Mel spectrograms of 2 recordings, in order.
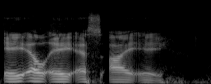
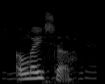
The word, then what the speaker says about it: Alasia: Pronounce A-L-A-S-I-A. Can you see that word in your head? Alasa. Alasa? Yeah. You didn't say any I's. There was an I before the A. Oh. Well, then Alasia. Alasia.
